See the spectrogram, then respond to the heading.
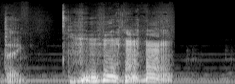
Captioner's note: Rhea chuckles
